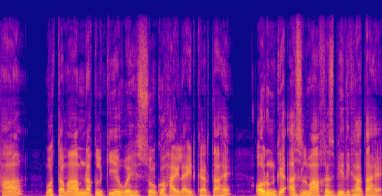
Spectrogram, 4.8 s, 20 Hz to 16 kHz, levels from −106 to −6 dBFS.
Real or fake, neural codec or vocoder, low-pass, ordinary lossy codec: real; none; 14.4 kHz; none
